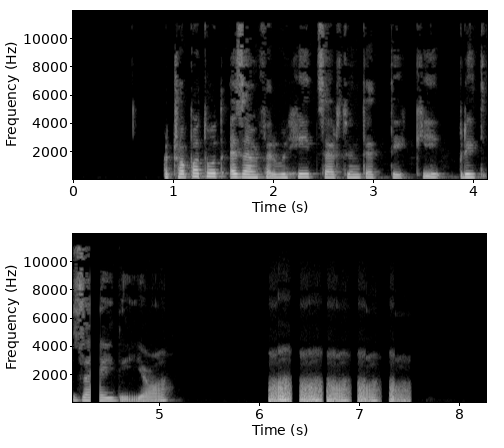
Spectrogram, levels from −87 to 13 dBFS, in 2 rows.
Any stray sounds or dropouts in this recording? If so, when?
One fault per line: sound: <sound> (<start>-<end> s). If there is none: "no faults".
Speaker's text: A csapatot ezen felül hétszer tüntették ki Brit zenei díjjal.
sound: dropout (4.3-4.4 s)
sound: laugh (6.1-7.5 s)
